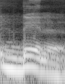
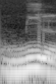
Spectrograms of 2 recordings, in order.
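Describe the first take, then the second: First: The vowel is an e sound. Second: The vowel is a clear i sound. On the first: The speaker calls it wrong. "Jangan sampai bel. Nah, salah banget nih" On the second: The speaker calls it right. "tarik bibirnya ke bawah, bil, karena dia kasrah"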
